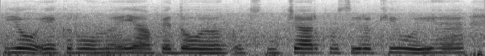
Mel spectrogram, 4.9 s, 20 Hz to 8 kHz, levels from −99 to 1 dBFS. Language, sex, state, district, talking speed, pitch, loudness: Hindi, female, Haryana, Rohtak, 175 wpm, 210 Hz, -16 LUFS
